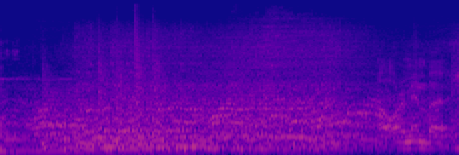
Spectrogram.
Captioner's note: engines rumbling; announcer chattering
